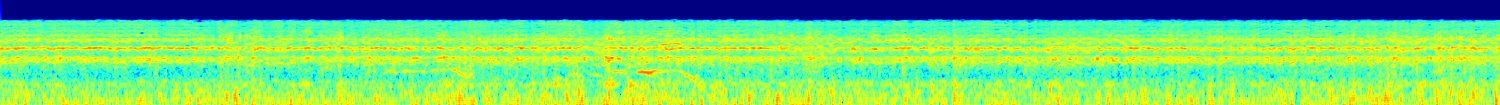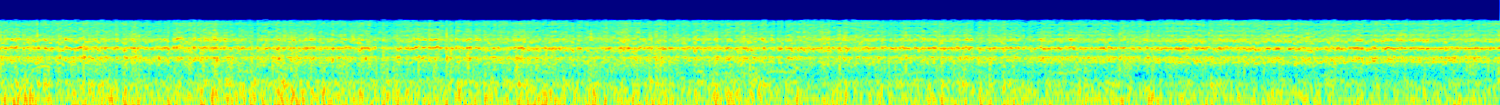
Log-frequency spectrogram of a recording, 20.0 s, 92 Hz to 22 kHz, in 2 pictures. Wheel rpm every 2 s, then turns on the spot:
230, 230, 230, 230, 220, 230, 230, 230, 230, 230.
none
